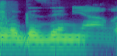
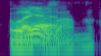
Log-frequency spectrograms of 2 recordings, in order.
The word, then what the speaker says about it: Leguizamo: Yeah, John Leguizamo. Exactly how you said it. You said it right. Leguizamo.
